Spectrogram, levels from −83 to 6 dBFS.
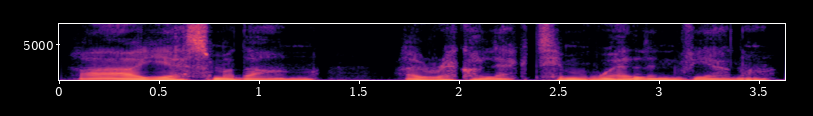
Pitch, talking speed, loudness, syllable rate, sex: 130 Hz, 150 wpm, -20 LUFS, 4.7 syllables/s, female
